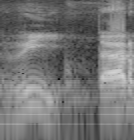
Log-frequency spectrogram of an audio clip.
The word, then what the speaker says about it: ঋতু: রুলসটা বোঝার চেষ্টা করো সংস্কৃত ভাষার স্বরধ্বনির মতো ঋ এর উচ্চারণ বাংলা ভাষায় নেই বাংলায় এর উচ্চারণ পরিষ্কার ঋ তার মানে তার মানে এই যে রয় রশ্মি ঋকারের উচ্চারণটা লেখার সময় রয় রশ্মি লিখতে হবে রয় রশ্মি লিখতে হবে ঋতু ঋতু কার কার বেস্ট ফ্রেন্ড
